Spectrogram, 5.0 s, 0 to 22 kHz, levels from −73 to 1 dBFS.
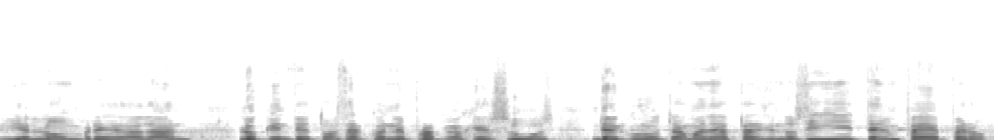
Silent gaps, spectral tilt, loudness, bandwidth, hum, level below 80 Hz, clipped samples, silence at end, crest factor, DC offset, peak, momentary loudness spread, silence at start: none; -5 dB/octave; -34 LUFS; 13.5 kHz; none; -88 dBFS; under 0.1%; 0 s; 18 dB; under 0.1%; -16 dBFS; 4 LU; 0 s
